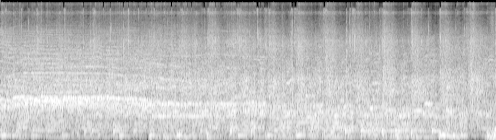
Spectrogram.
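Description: A large crowd of schoolchildren cheers and shouts for a prize winner at an award ceremony for a dictation and mathematics competition, a loud, continuous roar of whoops and yells with no speech.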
